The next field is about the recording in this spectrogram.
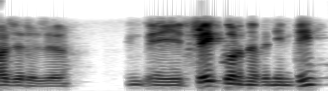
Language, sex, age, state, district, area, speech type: Nepali, male, 30-45, West Bengal, Darjeeling, rural, conversation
